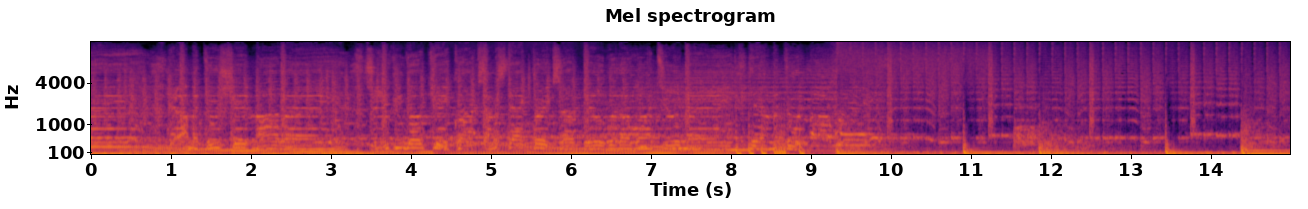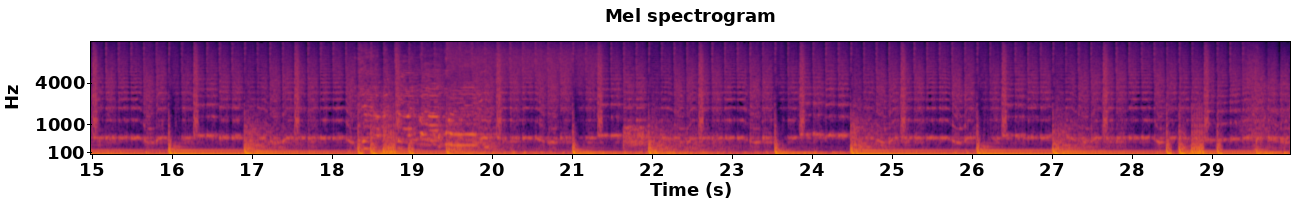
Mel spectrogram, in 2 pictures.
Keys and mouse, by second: 6.9 right click, 7.4 right click, 8.3 right click, 8.8 right click, 9.9 right click, 21.8 right click.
